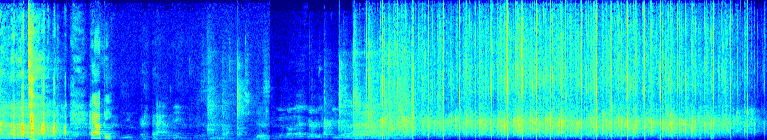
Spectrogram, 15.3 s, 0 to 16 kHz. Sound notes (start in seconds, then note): 6.4 applause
